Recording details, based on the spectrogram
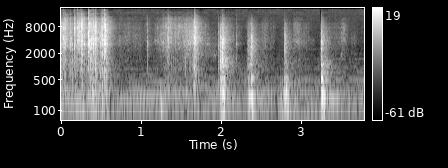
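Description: Tarot cards shuffled for a weekly Virgo horoscope reading: a riffling burst at first, then a string of separate soft slaps and taps as cards are handled, close and clear with no talking.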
